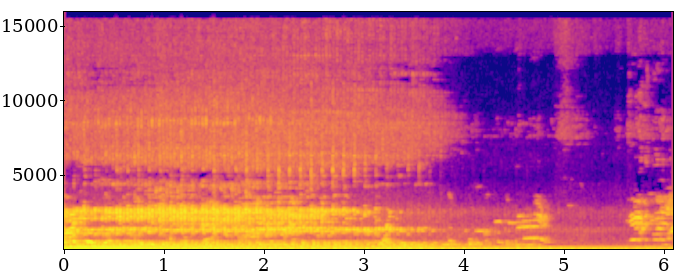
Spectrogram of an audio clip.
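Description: Diesel tractor engine idling steadily, with voices in the background.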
